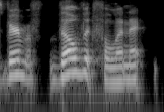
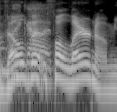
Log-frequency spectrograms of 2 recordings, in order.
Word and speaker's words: Falernum: So anyway, so you've got this rum, you've got chartreuse, green chartreuse, you've got this Velvet Falernum. Am I saying this right? – Oh, Velvet Falernum. You were so close.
